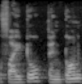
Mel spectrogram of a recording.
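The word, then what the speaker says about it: phytoplankton: कह सकते हैं इसको, तो अमेरिकन इंग्लिश में इसको फाइटोप्लैंक्टन कहते हैं और ब्रिटिश इंग्लिश में फाइटोटो नहीं कहा जाता, फाइटीप्लैंक्टन इस तरह से कहा जाता है।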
